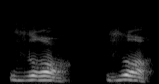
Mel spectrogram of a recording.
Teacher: आप देख सकते हैं डायग्राम में सबसे पहले ज़ौ को देखें, ज़ौ a letter with इस्तेला and इत्तबाक़। ज़ौ में इस्तेला भी है, इत्तबाक़ भी है।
